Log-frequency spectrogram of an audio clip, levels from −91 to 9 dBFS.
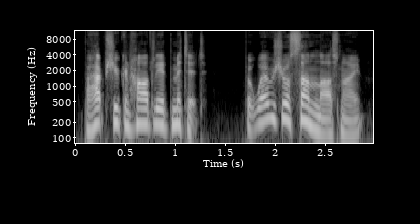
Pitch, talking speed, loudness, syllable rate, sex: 165 Hz, 260 wpm, -21 LUFS, 7.2 syllables/s, male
